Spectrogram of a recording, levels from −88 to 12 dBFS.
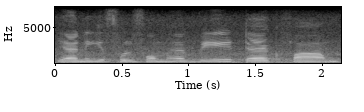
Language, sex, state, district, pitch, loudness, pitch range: Hindi, female, Haryana, Rohtak, 220 Hz, -14 LUFS, 210-225 Hz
